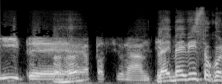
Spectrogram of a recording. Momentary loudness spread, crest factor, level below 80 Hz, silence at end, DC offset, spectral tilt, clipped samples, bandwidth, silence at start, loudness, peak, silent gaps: 8 LU; 12 dB; -38 dBFS; 0 s; under 0.1%; -5 dB/octave; under 0.1%; 15.5 kHz; 0 s; -12 LUFS; 0 dBFS; none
